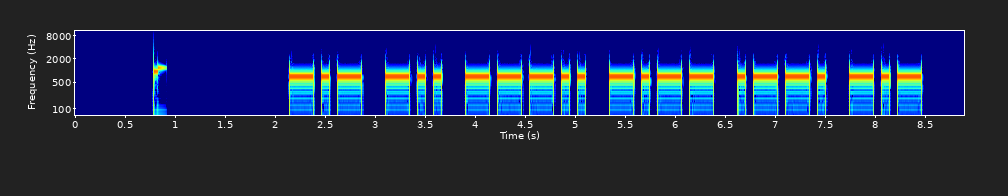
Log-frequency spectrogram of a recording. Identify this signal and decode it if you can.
Morse code, heard as a keyed tone, about 15 wpm, 700 Hz. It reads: KD8YPK
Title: USA Call Signs 15wpm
